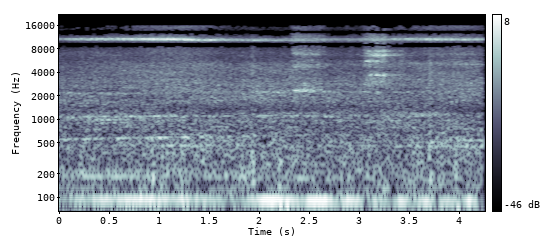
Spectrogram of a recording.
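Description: GWR Class 802 bi-mode multiple unit moving along the platform on its underfloor diesel engines: a steady low engine drone, with a couple of faint high squeals about two and three seconds in.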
